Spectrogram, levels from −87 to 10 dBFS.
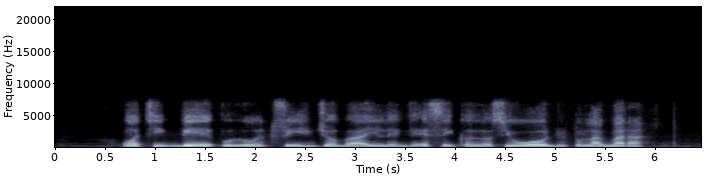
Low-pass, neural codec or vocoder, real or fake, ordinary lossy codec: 7.2 kHz; codec, 24 kHz, 0.5 kbps, DualCodec; fake; Opus, 24 kbps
